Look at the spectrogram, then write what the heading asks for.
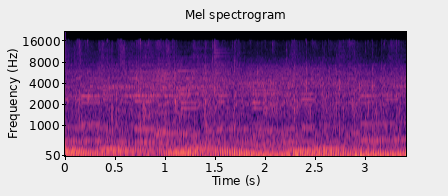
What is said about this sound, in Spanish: Vamos a darle un fuerte aplauso al Señor en esta mañana de gloria.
